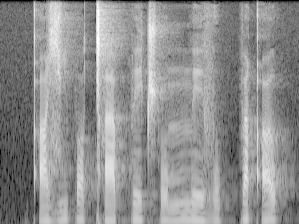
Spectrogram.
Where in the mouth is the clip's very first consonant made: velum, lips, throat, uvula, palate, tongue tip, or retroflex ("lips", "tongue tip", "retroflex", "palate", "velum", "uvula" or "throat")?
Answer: uvula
